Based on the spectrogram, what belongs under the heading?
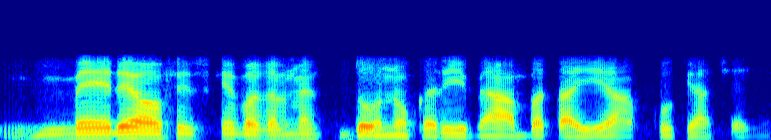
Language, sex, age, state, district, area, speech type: Urdu, male, 18-30, Uttar Pradesh, Balrampur, rural, conversation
